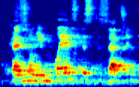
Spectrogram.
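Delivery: ordinary talk, nothing marked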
